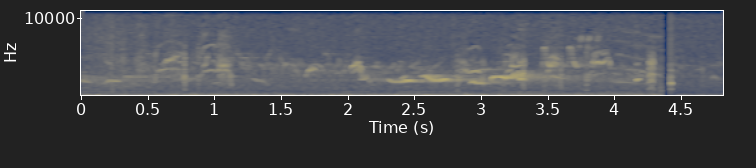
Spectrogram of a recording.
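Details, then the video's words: Osprey calling at its nest in Estonia in 2018, a string of clear whistled notes bending up and down over a couple of seconds, over a busy chorus of small birds and low rumbling noise. "Гнездо скоп в Эстонии"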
